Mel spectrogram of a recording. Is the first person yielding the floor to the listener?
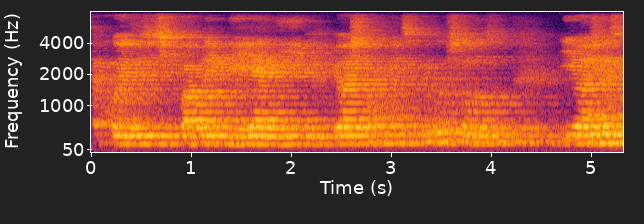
No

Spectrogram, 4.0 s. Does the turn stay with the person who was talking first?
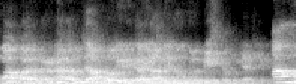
No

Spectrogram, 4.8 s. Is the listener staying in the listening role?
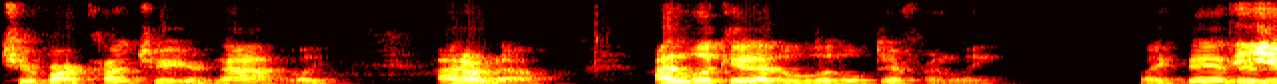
Yes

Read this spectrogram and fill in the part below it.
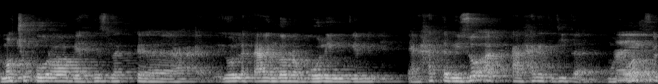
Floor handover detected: No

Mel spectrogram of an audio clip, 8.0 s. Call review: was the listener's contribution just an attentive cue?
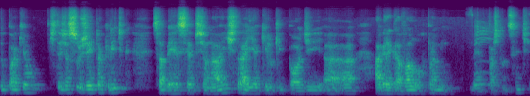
No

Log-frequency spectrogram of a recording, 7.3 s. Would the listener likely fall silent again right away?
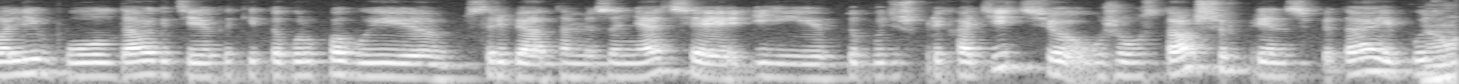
Yes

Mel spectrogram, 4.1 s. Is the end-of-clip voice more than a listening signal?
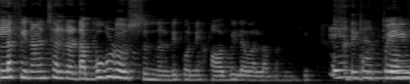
No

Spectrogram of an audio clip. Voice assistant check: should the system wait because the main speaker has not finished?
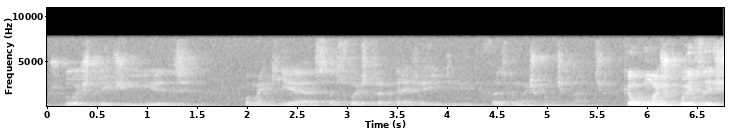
Yes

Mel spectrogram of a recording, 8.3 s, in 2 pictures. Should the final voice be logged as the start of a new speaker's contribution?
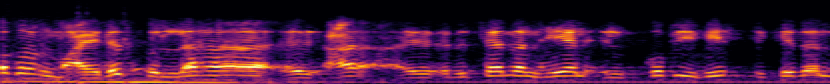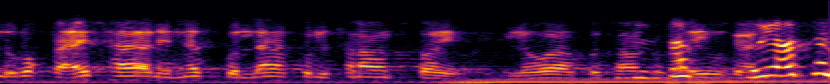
Yes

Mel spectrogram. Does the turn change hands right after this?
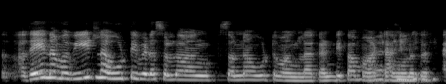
No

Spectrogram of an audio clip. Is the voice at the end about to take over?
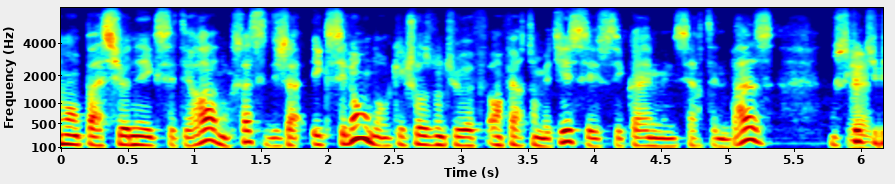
No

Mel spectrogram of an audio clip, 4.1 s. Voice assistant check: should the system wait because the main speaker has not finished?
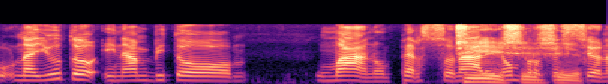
No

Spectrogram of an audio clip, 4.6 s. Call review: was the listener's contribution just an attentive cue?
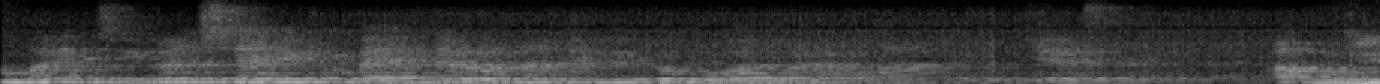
No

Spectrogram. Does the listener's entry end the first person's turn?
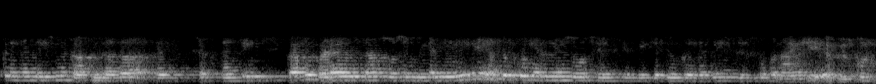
Yes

